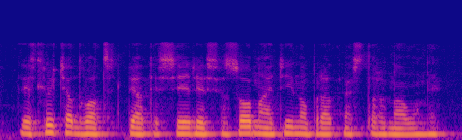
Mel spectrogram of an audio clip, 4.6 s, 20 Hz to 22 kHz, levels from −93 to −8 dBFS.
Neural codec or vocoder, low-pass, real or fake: codec, 16 kHz, 2 kbps, FunCodec, trained on Chinese and English, 25 frames a second; 7.2 kHz; fake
